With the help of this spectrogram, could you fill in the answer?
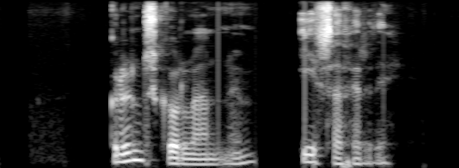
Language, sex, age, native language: Icelandic, male, 20-29, Icelandic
